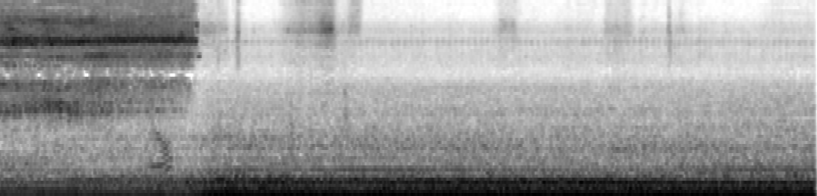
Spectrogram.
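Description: An engine running steadily with a low, even hum. About two seconds in, a high hiss stops abruptly and the engine hum becomes louder.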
